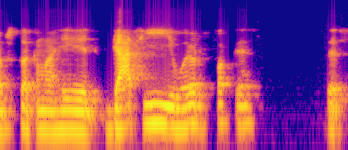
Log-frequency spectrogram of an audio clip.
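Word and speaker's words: Gotye: Gotti or whatever the fuck that somebody used to know shit. You know what I'm talking about? It's pronounced OTA.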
